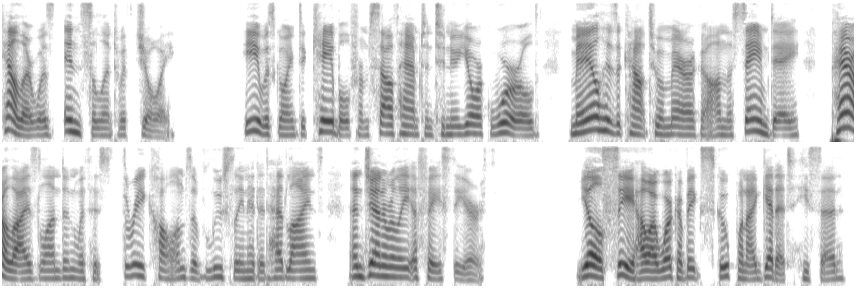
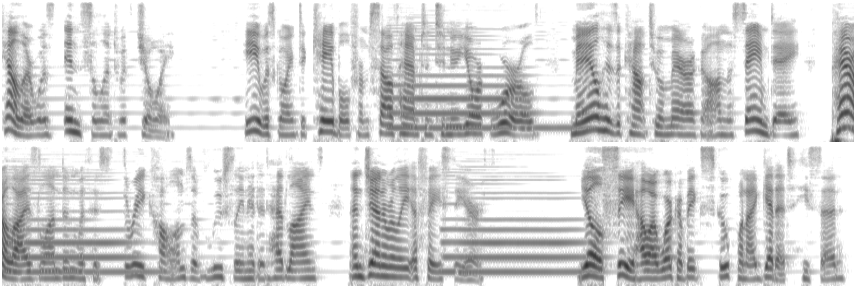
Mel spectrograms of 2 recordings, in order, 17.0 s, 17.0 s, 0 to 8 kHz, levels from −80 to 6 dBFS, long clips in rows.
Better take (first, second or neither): first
